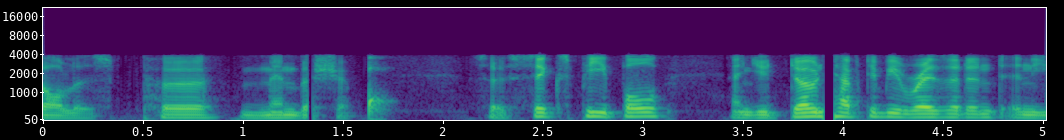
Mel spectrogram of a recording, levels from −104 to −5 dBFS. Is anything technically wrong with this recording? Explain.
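Yes. Packet loss filled with silence: the receiver played silence for missing packets, leaving a 30 ms hole at 1.32 s and a 60 ms hole at 3.90 s, just after "people and you don't", consistent with one and then two 30 ms packets, with hard edges through the narrowband G.711 telephone sound.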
